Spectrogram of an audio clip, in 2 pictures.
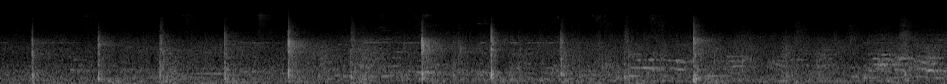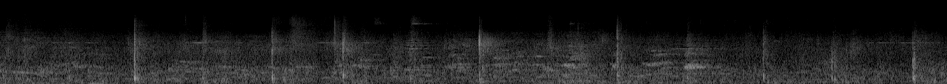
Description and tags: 808 Kings Cross steps
Footsteps in Kings Cross underground station.
underground, london, field-recording, tube, footsteps, london-underground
